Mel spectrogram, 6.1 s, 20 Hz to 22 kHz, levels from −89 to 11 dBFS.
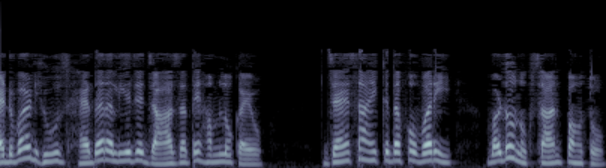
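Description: From start to end the speech is band-limited, with nothing above 6.6 kHz, and sounds dull and smeared with a warbly, fizzy edge on sibilants. This is likely AAC compression, the low cut-off and audible damage fitting AAC-LC at roughly 24 kbps.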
